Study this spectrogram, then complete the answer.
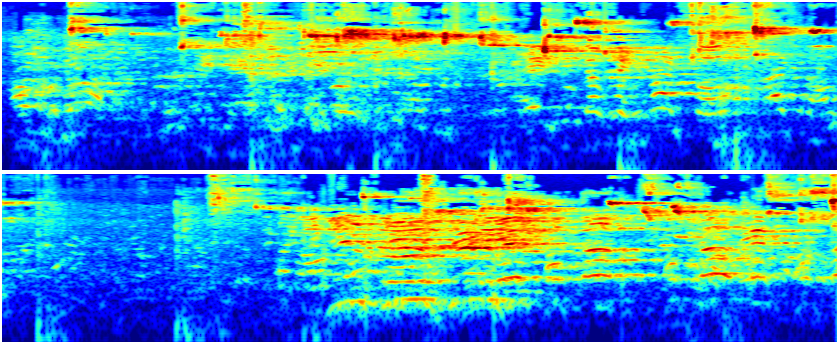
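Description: Sneakers squeak on a hardwood floor in an echoing gym.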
